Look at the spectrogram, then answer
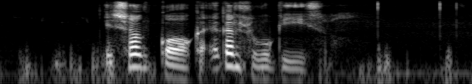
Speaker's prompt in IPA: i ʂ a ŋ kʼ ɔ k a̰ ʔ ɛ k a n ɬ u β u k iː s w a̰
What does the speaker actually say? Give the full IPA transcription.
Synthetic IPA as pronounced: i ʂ a ŋ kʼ ɔ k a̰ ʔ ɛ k a n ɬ u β u k iː s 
